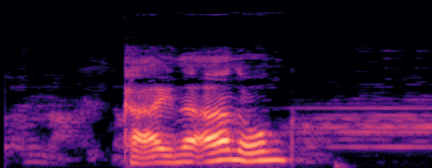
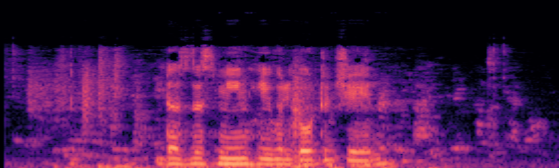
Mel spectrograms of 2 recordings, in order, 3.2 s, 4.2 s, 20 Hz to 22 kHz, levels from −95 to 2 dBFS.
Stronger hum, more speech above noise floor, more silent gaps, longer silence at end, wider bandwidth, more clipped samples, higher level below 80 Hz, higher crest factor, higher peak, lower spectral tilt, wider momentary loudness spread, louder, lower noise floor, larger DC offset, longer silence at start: neither; first, 32 dB vs 27 dB; neither; first, 1.1 s vs 0.2 s; second, 6.8 kHz vs 7.6 kHz; neither; second, -64 dBFS vs -36 dBFS; about the same, 16 dB vs 18 dB; about the same, -2 dBFS vs -4 dBFS; first, -8 dB/octave vs -6 dB/octave; second, 15 LU vs 22 LU; first, -15 LUFS vs -21 LUFS; about the same, -47 dBFS vs -47 dBFS; neither; first, 0.9 s vs 0.1 s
